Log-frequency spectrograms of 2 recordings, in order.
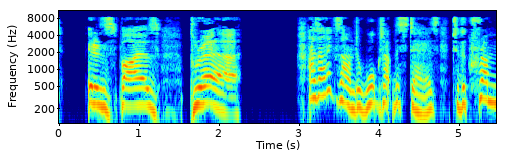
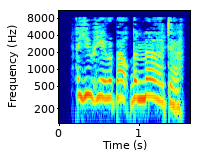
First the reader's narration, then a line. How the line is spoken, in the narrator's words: She asked tightly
